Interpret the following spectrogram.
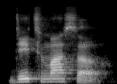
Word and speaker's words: DiTomasso: to hear how you say it to myself d tomaso oh that was easy yeah you said it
